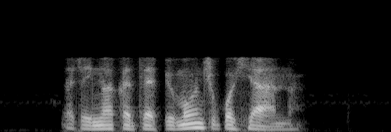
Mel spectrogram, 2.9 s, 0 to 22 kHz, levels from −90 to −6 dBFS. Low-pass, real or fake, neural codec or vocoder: 3.6 kHz; fake; codec, 16 kHz in and 24 kHz out, 0.6 kbps, FocalCodec, streaming, 4096 codes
